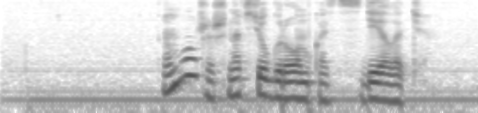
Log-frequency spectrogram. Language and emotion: Russian, sad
